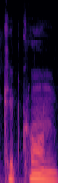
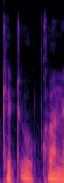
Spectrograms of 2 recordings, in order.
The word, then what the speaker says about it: Kitukun: me the name Kitukun, which people pronounce as Kitkun, but Kitukun is the butt of the spear.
